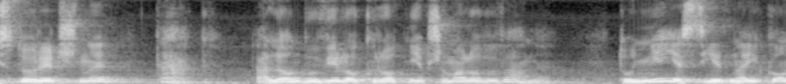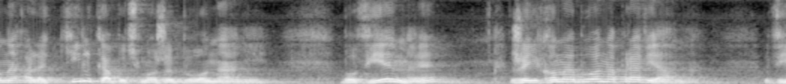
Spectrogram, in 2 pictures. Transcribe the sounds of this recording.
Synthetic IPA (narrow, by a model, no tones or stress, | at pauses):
st̪ɔɾɘt͡ʂnɘt̪ak | alɛɔnbɘwvʲjɛlɔkɾɔt̪ɲɛpʂɛmalɔvɘvanɘ̰ | t̪ɔɲɛjɛst̪jɛd̪naikɔnaʔalɛkʲilkabɘt͡ɕmɔʐɛbɘwɔnaɲej | bɔvʲjɛmɘ | ʐɛikɔnabɘwanapɾavʲjana̰ | vʲ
